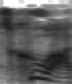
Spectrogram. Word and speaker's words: Rua: Rodrigo pronounces as H. It's like Royce Gracie. So Antonio Rodrigo Nogueira, and that's why it's Hua, not Rua.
